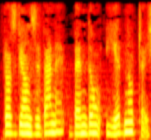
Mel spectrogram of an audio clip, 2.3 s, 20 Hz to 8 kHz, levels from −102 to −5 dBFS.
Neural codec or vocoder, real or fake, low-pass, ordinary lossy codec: none; real; 7.2 kHz; none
